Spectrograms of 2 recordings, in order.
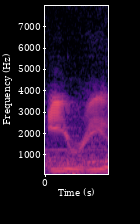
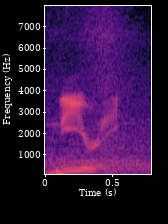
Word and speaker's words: Neary: It's not Nick Erie, it's I think it's Nick Neary. Neary.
